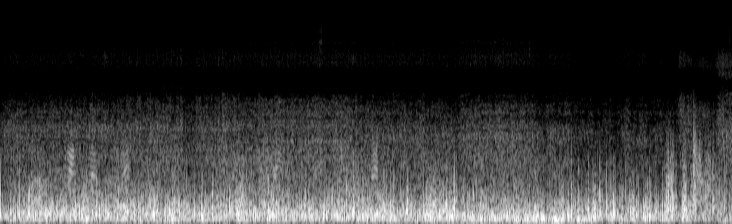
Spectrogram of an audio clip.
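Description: Steady rush of wind buffeting the phone's microphone over the rumble of a moving vehicle, with a few knocks near the end.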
